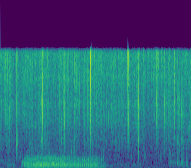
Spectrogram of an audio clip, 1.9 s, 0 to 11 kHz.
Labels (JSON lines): {"label": "biophony, growl", "recorder": "SoundTrap 600 or HydroMoth"}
